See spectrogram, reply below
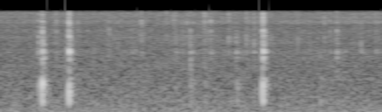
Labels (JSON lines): {"label": "ambient", "recorder": "HydroMoth"}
